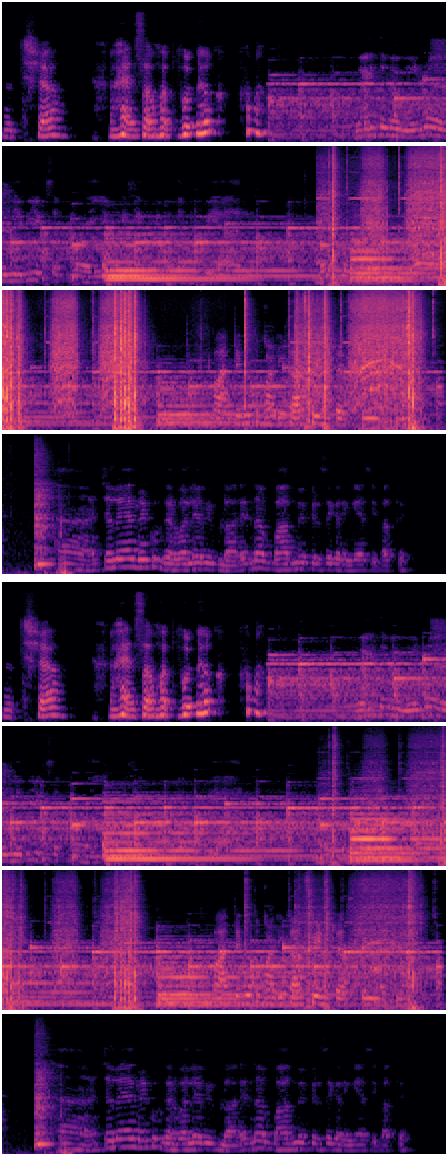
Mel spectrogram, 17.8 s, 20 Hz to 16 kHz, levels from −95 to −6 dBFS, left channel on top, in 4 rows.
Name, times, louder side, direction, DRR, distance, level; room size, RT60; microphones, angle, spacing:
voice 1, 0.0-0.6 0.9-2.7 4.3-4.5 11.0-13.0, equal, 10° right, 0.7 m, -41 dB
sound 1, 2.7-13.3, right 4 dB, 55° right, 0.5 m, -40 dB
voice 2, 3.5-7.1 7.5-8.8 10.9-11.2 11.5-12.0 13.8-17.2, left 2 dB, 45° left, 0.8 m, -52 dB
sound 2, 5.3-14.1, equal, 60° left, 1.5 m, -57 dB
sound 3, 7.6-10.4 11.3-11.4 11.7-13.2 13.8-14.0, left 11 dB, 90° left, 0.3 m, -33 dB
5.6 x 2.0 x 3.9 m
head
